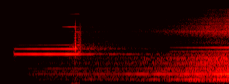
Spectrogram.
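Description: Electronic intro sound: several held synthesizer tones that end with a short sharp hit just under a second in, followed by a swell of hiss that rises toward the end.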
